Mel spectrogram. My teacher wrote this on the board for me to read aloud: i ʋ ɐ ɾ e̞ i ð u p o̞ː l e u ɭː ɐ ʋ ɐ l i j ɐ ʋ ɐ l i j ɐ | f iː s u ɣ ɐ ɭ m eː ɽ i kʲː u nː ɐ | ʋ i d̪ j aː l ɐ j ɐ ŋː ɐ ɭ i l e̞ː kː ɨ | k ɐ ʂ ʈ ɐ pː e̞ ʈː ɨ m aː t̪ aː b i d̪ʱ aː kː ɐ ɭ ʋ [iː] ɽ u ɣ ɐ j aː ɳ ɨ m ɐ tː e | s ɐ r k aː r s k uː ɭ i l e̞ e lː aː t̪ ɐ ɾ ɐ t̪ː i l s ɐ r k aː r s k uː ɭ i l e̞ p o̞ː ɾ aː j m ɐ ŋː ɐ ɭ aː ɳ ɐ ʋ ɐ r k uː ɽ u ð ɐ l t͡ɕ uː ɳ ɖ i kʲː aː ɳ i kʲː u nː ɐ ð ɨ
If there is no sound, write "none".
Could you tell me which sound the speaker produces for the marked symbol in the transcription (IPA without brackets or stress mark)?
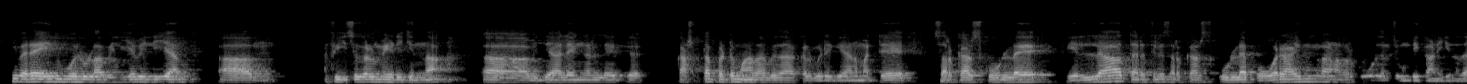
i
